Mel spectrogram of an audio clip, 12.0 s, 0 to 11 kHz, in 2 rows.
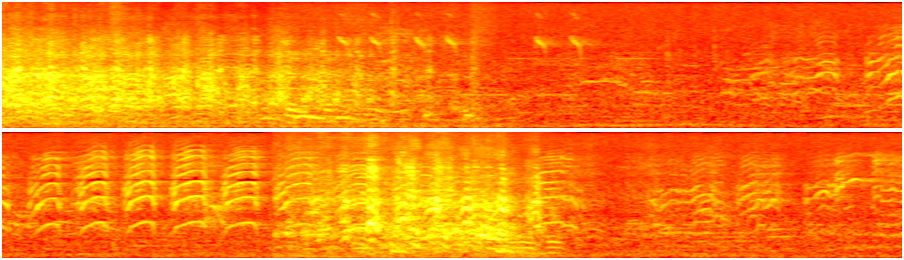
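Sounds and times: gull laughing call: 0.0 - 3.4, 7.8 - 9.8
people's voices: 0.0 - 3.6, 7.8 - 12.0.

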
